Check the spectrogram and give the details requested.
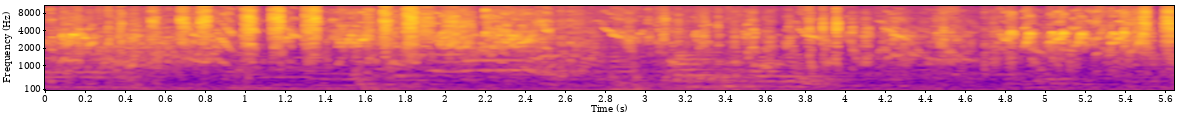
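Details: Australian budgies chirping in a group: dense overlapping chatter of squeaky chirps and warbles, with sharp clicks and irregular bursts continuing throughout.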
